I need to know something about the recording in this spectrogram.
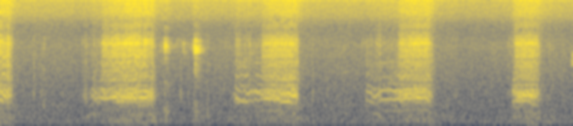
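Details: Buttons, a one-year-old pet bunny, snoring: breathy, raspy bursts with a faint tonal buzz, each lasting about a second and recurring roughly every two seconds, separated by quiet pauses.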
